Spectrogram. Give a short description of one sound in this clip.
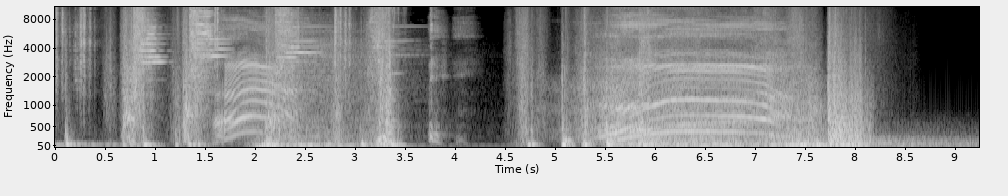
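Swords clash and ring sharply.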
